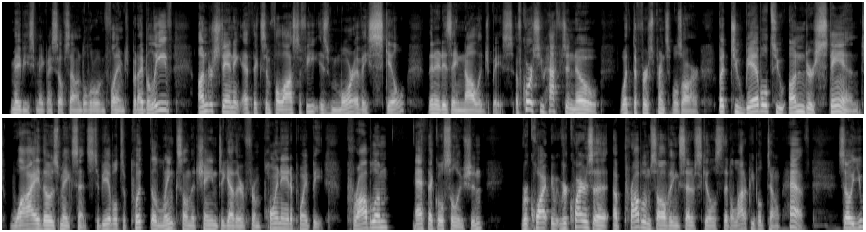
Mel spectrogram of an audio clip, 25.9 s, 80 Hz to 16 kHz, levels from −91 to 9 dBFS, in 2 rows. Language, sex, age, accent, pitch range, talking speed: English, male, 20-39, American, 120-160 Hz, 195 wpm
